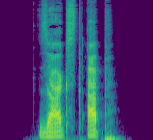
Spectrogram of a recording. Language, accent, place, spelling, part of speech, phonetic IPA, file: German, Germany, Berlin, sagst ab, verb, [ˌzaːkst ˈap], De-sagst ab.ogg
- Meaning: second-person singular present of absagen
